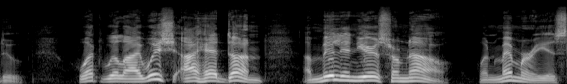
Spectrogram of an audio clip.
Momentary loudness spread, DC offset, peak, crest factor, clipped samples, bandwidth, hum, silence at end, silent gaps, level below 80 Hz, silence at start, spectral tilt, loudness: 17 LU; under 0.1%; -4 dBFS; 14 dB; under 0.1%; 15.5 kHz; none; 0 s; none; -58 dBFS; 0 s; -4.5 dB/octave; -16 LUFS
